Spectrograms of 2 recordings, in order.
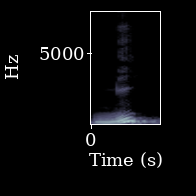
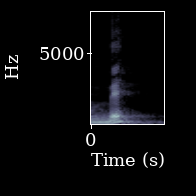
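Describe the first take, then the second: First: The vowel is a close 'ee' sound. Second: The vowel is an open 'eh' sound. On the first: The speaker calls it right. "on doit dire mi" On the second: The speaker calls it wrong. "et non mais"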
